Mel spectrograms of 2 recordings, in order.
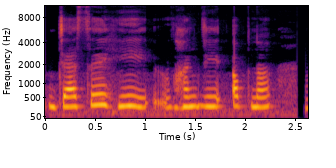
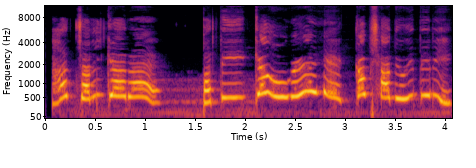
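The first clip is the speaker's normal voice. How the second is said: much higher, squealing outrage; shrill indignant friend; 11 semitones higher than usual. A narrator's reading. Friend outraged he wasn't told of the wedding, high squeal. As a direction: demand answers in a high squeal.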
